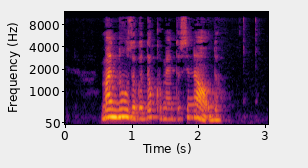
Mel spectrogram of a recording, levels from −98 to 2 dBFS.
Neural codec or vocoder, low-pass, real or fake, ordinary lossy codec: none; 9.9 kHz; real; MP3, 96 kbps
